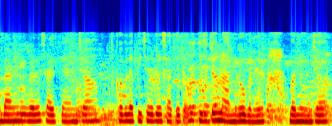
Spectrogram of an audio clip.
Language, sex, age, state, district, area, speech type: Nepali, female, 18-30, West Bengal, Alipurduar, rural, spontaneous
